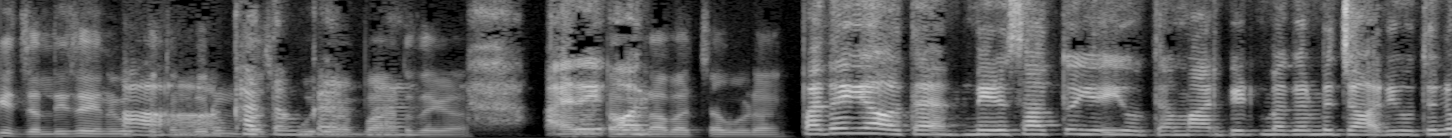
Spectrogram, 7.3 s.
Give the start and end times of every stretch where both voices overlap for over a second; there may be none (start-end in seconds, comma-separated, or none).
0.6-2.1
